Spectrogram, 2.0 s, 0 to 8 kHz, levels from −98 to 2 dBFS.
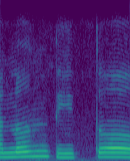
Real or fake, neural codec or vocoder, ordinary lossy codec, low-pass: real; none; Opus, 16 kbps; 7.2 kHz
